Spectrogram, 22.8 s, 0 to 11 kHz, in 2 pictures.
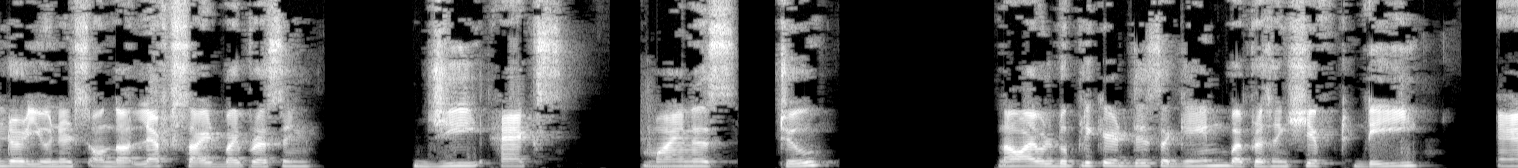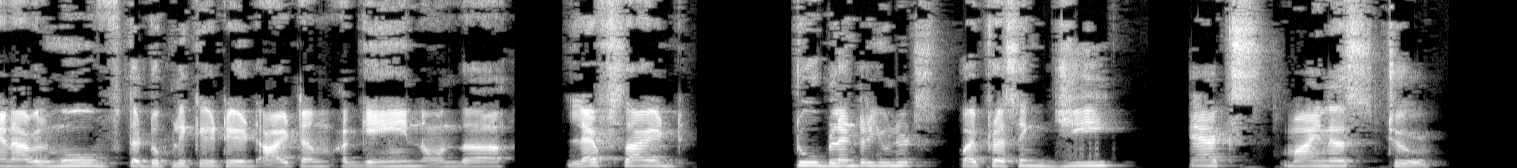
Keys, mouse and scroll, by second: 2.8 g, 10.3 shift+d, 19.4 g.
